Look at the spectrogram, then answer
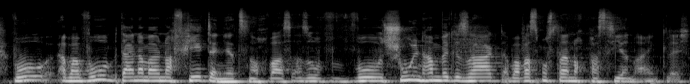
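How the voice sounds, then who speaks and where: There is audible room echo and noticeable background noise as a man with a fairly high pitch speaks at a moderate pace with ordinary pitch variation. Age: 30s. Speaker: podcast host. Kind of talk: casual chat.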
